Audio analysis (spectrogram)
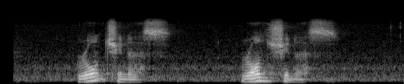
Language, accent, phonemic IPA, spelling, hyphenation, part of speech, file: English, Received Pronunciation, /ˈɹɔːn(t)ʃɪnəs/, raunchiness, raun‧chi‧ness, noun, En-uk-raunchiness.ogg
- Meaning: The characteristic of being raunchy; sleaze, titillation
